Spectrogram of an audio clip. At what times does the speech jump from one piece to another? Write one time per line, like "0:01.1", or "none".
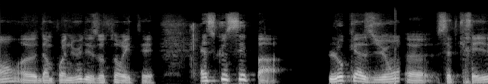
0:04.0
